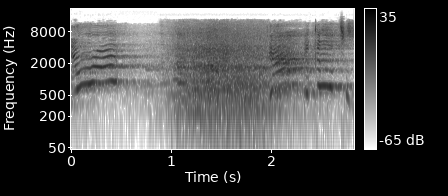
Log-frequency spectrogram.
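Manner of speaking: very high, slow, polite voice. Retelling finding a stranger on the sofa, the speaker greets him: high-pitched voice. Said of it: "when our voices go high like that".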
